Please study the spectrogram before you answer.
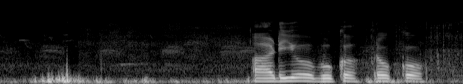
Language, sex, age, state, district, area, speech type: Dogri, male, 18-30, Jammu and Kashmir, Kathua, rural, read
